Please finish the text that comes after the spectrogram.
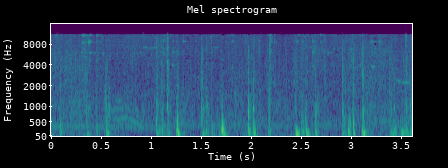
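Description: Horse hooves in the game Kingdom Come: Deliverance II clip-clop in a quick, steady rhythm of hard knocks, close and clear, with a brief tonal hum in the background.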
